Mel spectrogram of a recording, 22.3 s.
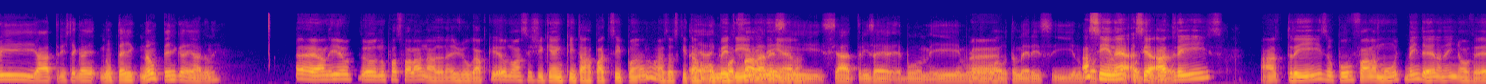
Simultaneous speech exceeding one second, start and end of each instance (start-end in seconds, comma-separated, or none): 10.3-12.1, 16.2-17.7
